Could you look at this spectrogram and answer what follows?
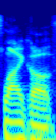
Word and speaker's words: Lyakhov: Yeah, you you actually were probably one of the first people to pronounce it right. It's Lyov.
